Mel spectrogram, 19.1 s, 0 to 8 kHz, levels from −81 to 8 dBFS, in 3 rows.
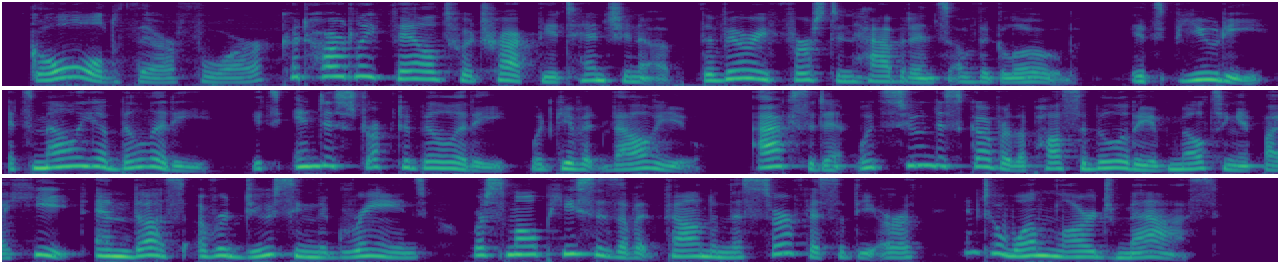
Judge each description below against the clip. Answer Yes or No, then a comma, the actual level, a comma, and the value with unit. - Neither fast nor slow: Yes, average, 195 wpm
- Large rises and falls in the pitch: Yes, wide, 7.2 semitones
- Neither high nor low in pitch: No, high, 215 Hz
